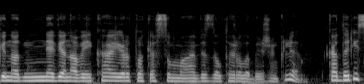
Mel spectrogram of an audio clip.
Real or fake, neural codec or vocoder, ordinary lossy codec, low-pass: real; none; Opus, 32 kbps; 10.8 kHz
